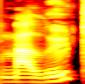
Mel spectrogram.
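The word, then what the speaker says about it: Malört: Lor called malort and it actually has a little like what's that called an umlout over the O so I don't even know if I'm pronouncing it correctly I believe it would be malut malut so so he sent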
